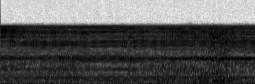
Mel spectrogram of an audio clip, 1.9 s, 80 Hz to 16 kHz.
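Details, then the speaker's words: 1955 Lionel #2016 locomotive on first test before restoration: steady electric buzz at constant pitch with no chuff, motor energised but not turning. "like it wants to go"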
